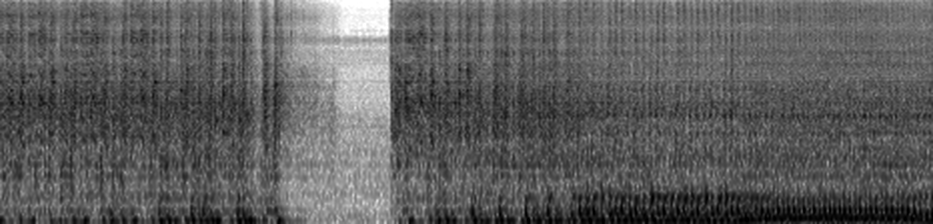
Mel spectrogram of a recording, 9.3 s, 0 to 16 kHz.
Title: 2020 KTM 690 hard start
